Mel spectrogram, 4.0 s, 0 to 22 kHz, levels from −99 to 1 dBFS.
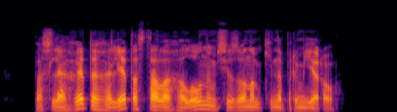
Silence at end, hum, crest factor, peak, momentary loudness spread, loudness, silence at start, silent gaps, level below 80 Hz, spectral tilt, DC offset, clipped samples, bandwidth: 0.65 s; none; 22 dB; -4 dBFS; 12 LU; -25 LUFS; 0.35 s; none; -60 dBFS; -5.5 dB/octave; under 0.1%; under 0.1%; 7.6 kHz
